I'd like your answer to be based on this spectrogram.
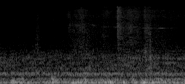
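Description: Steady, dense hum of honey bees inside an opened hive during a winter check, a continuous close drone with slight swells and no talking.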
